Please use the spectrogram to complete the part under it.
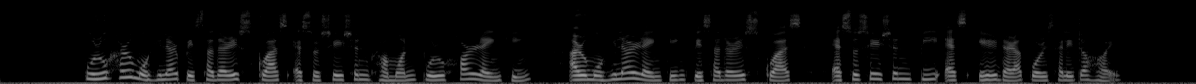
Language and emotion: Assamese, neutral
